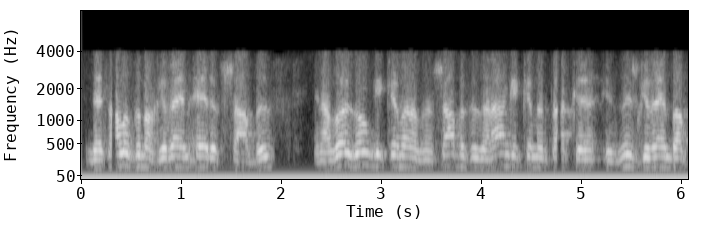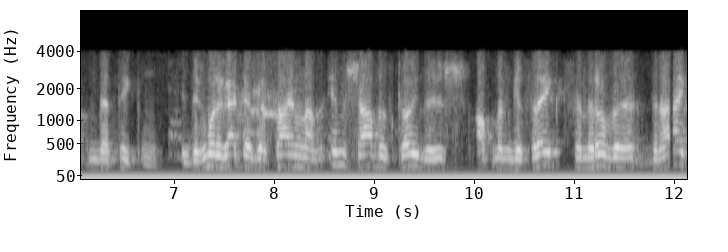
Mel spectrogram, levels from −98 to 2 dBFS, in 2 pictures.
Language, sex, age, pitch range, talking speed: English, male, 60-79, 130-160 Hz, 190 wpm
